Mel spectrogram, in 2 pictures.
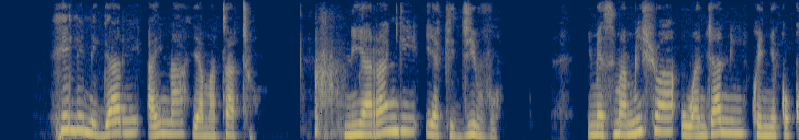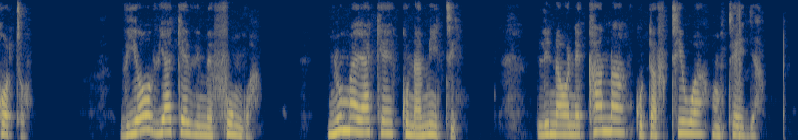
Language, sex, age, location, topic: Swahili, female, 36-49, Nairobi, finance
